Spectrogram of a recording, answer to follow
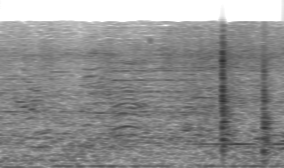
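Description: Steady crowd murmur and low rumble, with a single sharp click near the end as a charging cable is plugged into the phone.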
